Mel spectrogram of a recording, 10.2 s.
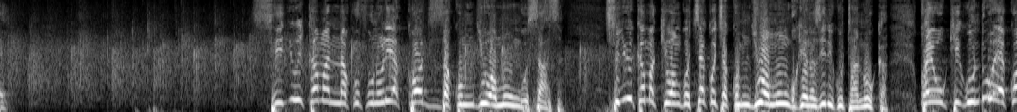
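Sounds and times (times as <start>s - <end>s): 
speech: 0.0s - 0.2s, 2.7s - 10.1s
church congregation clapping during a sermon: 0.0s - 6.9s.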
